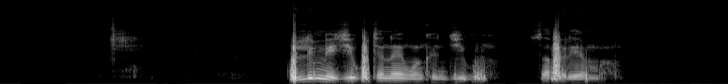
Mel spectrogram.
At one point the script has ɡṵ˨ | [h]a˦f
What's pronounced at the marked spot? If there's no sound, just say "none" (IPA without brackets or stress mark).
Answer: s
